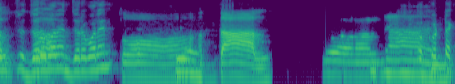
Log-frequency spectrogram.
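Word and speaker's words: دال: জোরে বলেন জোরে বলেন দাল দয়াল অক্ষরটা কি দাল মাশাল্লাহ ওকে এটা হলো দাল কি বললাম দাল কি বললাম দাল জিহ্বা লাগা সামনের উপরে দুই দাঁতের গোড়ায় লাগান লাগিয়ে শক্ত আওয়াজে উচ্চারণ করতে হবে একটু দাল তিন আলিফ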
